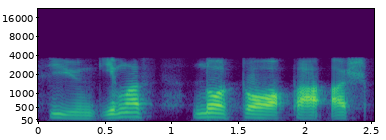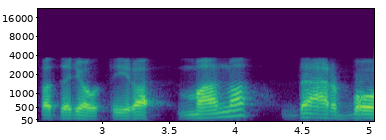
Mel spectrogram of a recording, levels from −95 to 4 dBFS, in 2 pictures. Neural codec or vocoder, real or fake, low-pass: codec, 16 kHz, about 1 kbps, DyCAST, with the encoder's durations; fake; 3.6 kHz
